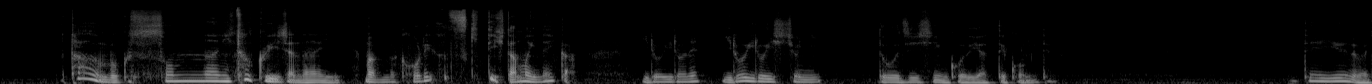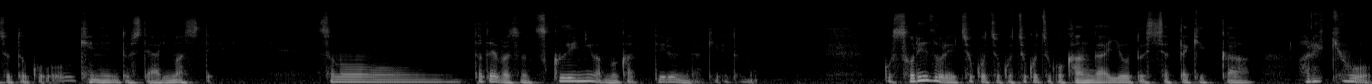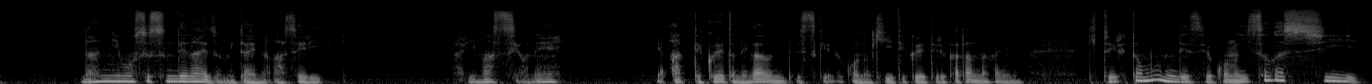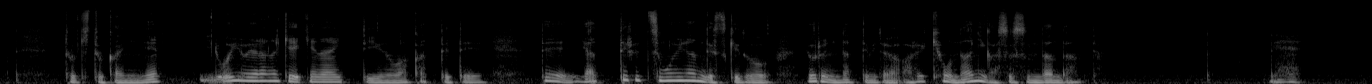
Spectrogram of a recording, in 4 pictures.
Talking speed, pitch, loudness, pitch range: 295 characters per minute, 105 Hz, -37 LUFS, 90-125 Hz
